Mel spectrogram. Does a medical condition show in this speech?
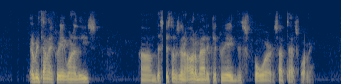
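No.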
